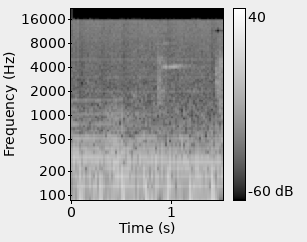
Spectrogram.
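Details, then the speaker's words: Young palliative child's heartbeat, recorded with a digital stethoscope and blended as the lead instrument into music based on the child's favorite song: rapid soft thumps, roughly 140 a minute, under a sustained musical hum. "the heartbeat travels um you know as the lead instrument it's such a powerful sound and because it is intimate and it means so much the music just is very delicate and follows along um with a theme of their child's favorite song"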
